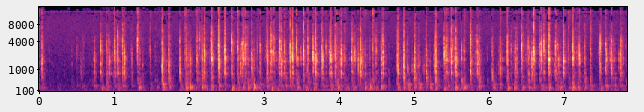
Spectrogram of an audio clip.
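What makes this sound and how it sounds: Fingertips with painted nails rapidly tap the round white-and-pink typewriter-style keycaps of a compact, hollow-bodied pink plastic mechanical keyboard on a desk. The result is a dense, continuous stream of short, crisp clicks with a clacky upper-mid tone and brief hollow thocks underneath, each keystroke dying away almost instantly.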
